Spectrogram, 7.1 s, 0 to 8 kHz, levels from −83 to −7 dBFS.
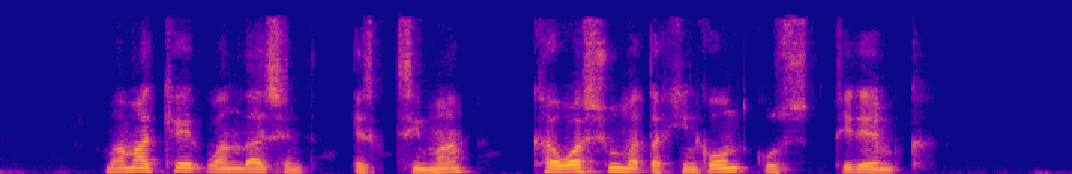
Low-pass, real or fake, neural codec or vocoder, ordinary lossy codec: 7.2 kHz; fake; codec, 16 kHz, 0.8 kbps, ZipCodec; AAC, 32 kbps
